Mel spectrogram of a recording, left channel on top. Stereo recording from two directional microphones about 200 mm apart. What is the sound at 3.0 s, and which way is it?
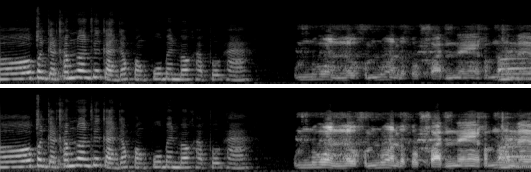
A man's voice, 60° right (ahead or behind).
